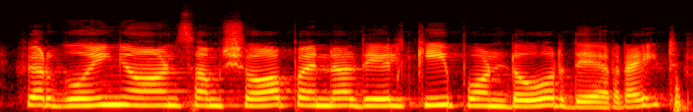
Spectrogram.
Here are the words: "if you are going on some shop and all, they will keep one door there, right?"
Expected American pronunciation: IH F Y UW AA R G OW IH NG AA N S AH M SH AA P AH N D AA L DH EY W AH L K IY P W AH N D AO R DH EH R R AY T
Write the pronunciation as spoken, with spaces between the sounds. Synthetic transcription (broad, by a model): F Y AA R G OW IH NG AA N S AH M SH AA P AH N D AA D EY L K IY P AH N D AO R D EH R R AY T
